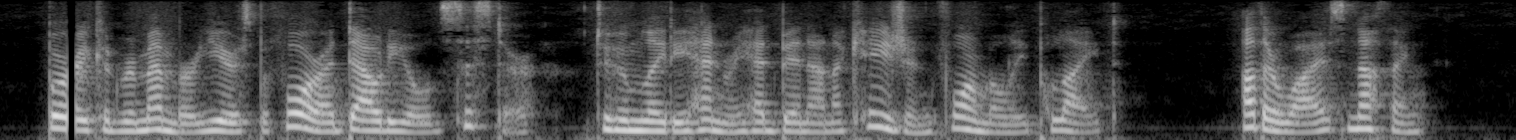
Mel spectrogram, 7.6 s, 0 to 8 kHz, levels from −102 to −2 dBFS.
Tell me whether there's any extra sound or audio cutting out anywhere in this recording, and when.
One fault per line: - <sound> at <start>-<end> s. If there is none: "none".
- dropout at 0.3-0.4 s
